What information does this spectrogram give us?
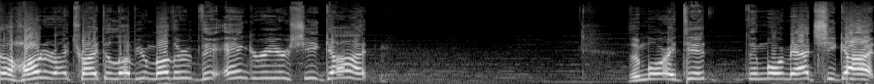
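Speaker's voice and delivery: shrill, very loud, very high bawling sobs. Retelling what he cried out after that, imitating him crying out. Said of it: "He cries out".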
